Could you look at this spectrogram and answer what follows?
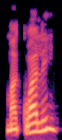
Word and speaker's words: Macualli: Es una palabra muy hermosa y dice, y se escribe así, Macaulay, doble L, se pronuncia como doble L, tonali, que se traduce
